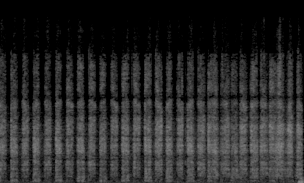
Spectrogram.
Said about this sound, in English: start to sand this blue off. Just go back and forth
